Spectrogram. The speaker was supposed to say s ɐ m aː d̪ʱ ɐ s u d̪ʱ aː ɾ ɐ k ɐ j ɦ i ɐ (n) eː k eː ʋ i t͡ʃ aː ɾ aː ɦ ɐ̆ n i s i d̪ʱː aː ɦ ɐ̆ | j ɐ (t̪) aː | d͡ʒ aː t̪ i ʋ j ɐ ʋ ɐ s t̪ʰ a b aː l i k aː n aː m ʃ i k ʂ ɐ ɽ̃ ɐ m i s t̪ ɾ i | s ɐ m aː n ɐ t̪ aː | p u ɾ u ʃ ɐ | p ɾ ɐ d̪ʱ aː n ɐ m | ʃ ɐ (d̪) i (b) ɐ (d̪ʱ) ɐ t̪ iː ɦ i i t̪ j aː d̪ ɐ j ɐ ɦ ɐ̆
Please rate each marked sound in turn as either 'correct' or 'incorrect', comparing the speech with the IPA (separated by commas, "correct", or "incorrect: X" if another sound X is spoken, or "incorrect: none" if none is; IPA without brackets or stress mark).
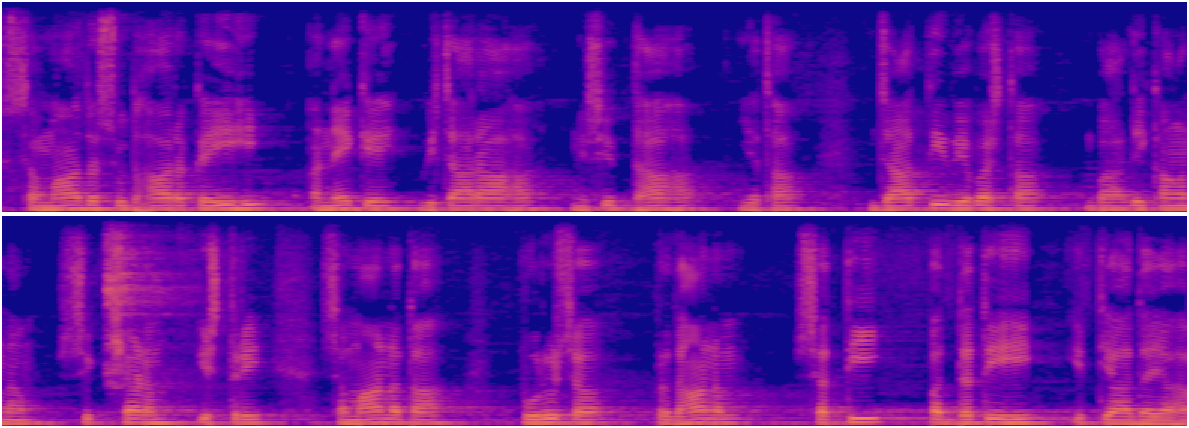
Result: correct, incorrect: t̪ʰ, incorrect: t̪, incorrect: p, incorrect: d̪ʱː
